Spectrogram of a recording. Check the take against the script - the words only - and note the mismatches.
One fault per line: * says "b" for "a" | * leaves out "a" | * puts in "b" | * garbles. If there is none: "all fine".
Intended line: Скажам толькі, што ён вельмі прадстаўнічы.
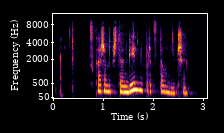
* leaves out "толькі"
